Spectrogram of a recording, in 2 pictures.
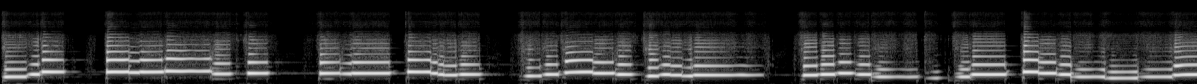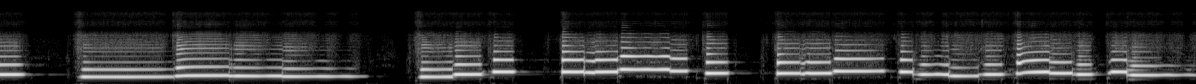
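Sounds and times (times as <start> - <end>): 
alto saxophone: 0.0 - 23.9.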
